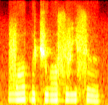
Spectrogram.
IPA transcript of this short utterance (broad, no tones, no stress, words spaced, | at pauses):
vɔɓɵt͡ʃ wɔsvisɵ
